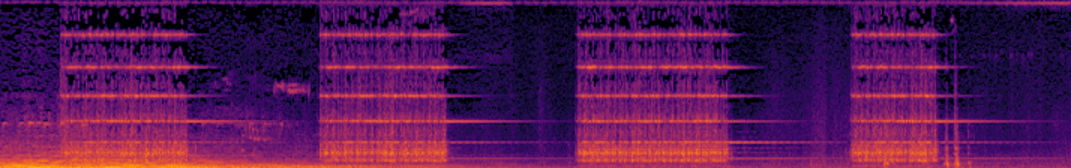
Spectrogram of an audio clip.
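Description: Telephone bell ringing four times in long rings about three and a half seconds apart, the last ring cut short as the handset is picked up. Low sustained film music fades out under the first two rings.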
